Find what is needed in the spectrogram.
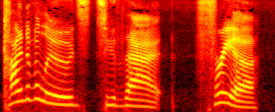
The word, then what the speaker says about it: Freya: It's pronounced Freya, yeah.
